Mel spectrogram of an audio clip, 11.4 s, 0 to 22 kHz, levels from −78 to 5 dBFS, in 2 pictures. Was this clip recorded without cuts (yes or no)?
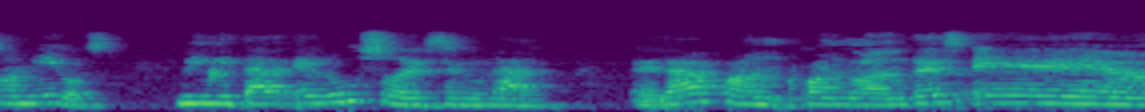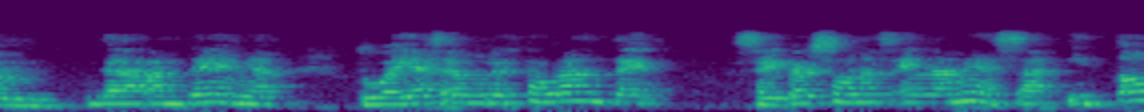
yes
